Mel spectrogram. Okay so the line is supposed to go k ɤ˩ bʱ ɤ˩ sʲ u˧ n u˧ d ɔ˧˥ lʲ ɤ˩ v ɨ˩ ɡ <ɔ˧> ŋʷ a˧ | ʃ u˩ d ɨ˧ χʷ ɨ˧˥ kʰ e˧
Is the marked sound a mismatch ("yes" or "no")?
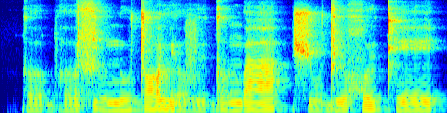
yes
